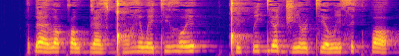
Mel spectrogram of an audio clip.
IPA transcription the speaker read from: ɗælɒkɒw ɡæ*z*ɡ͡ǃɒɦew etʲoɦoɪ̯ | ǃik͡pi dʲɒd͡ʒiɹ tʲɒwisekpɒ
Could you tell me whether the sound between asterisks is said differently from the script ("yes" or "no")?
no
